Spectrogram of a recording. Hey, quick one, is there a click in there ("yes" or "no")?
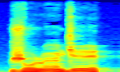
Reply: no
